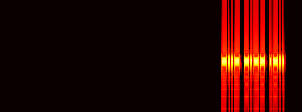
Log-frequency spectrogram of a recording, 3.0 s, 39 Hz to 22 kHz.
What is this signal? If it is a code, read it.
Morse code, heard as a keyed tone, about 77 wpm, 700 Hz. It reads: XYL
